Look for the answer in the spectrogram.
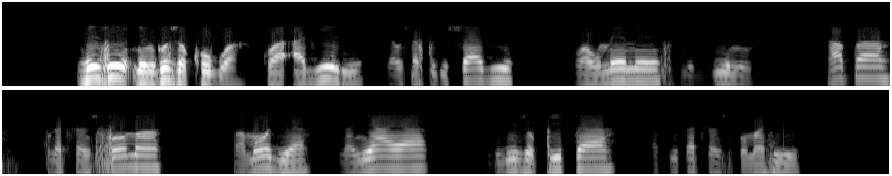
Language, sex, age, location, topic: Swahili, male, 25-35, Dar es Salaam, government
